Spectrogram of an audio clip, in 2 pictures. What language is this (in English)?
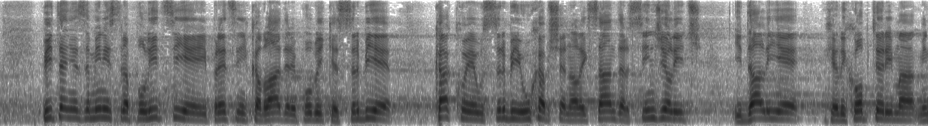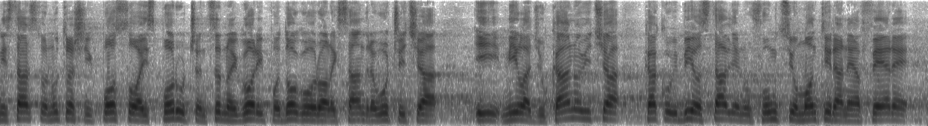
Serbian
